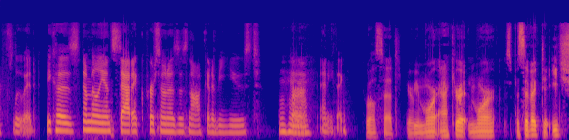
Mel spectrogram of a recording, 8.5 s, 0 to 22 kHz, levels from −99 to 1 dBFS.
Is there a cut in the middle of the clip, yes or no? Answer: yes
